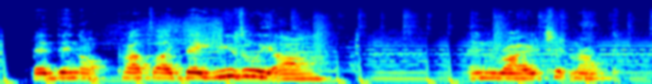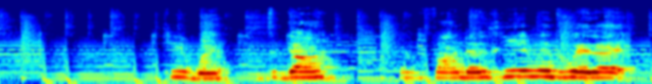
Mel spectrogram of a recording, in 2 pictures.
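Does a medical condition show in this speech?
Yes: cerebral palsy.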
